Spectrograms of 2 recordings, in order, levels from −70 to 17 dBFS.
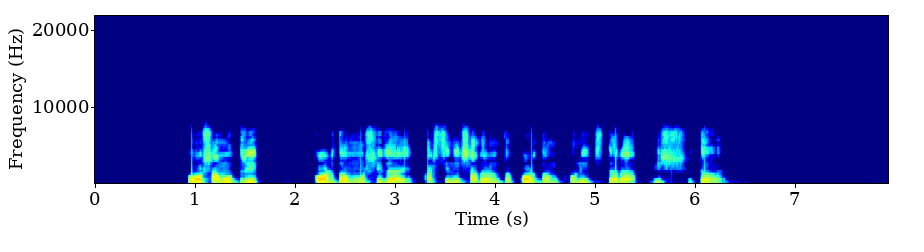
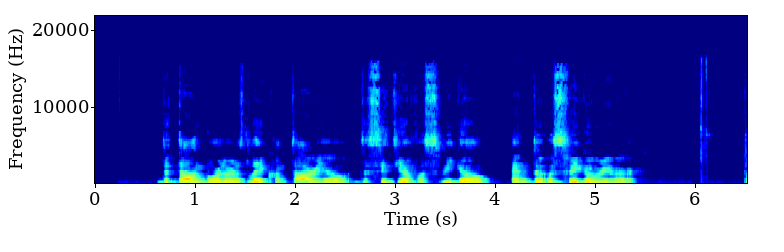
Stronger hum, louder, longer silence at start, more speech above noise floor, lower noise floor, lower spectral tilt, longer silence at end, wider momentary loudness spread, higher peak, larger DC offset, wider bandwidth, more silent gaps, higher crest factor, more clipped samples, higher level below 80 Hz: neither; about the same, -19 LUFS vs -20 LUFS; first, 0.95 s vs 0.6 s; first, 69 dB vs 39 dB; first, -87 dBFS vs -58 dBFS; about the same, -4.5 dB/octave vs -5.5 dB/octave; first, 1.65 s vs 0 s; about the same, 9 LU vs 9 LU; about the same, -2 dBFS vs -2 dBFS; neither; second, 8 kHz vs 16.5 kHz; neither; about the same, 20 dB vs 18 dB; neither; about the same, -58 dBFS vs -62 dBFS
